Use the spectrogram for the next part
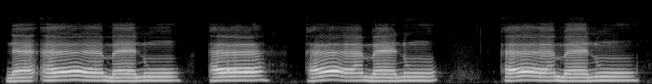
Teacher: Na amanu, amanu, amanu, mad badal, mad badal. Illalladzina amanu, hanya dibaca dua harakat di dalam bacaan riwayat Hafs an Asim min Tariq Asy-Syatibiyah. Jadi setiap mad badal itu dibaca 2 harakat.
